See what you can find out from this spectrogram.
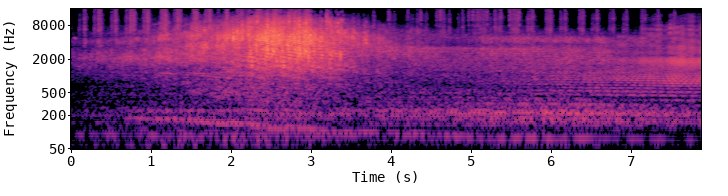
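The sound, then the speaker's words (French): Two airplanes fly overhead with a continuous low engine drone. A broad rushing roar swells toward the middle, then eases while the rumble carries on. “Soudain, il voit deux avions dans le ciel.”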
